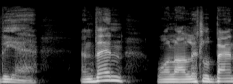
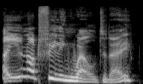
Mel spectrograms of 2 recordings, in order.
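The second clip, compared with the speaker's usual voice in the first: higher, concerned character voice; Tin Woodman's concern; 8 semitones higher than usual. A narrator's reading. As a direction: ask with mild concern, pitched up. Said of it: "strongly affected by this sad speech".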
